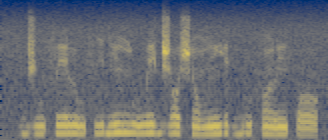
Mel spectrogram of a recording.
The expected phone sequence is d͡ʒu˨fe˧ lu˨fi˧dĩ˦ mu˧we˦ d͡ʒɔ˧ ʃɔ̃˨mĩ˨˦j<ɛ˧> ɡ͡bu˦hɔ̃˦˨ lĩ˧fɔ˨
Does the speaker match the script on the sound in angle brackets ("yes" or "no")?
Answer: no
